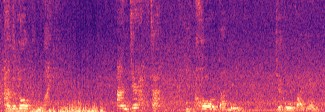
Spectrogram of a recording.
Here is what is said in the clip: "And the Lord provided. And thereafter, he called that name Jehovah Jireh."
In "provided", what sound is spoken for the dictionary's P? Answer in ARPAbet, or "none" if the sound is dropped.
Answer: B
